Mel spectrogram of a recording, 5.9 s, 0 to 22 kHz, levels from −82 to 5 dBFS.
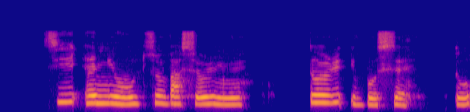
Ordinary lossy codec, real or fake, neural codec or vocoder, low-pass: none; fake; codec, 16 kHz, 4 kbps, FunCodec, trained on Chinese and English, 50 frames a second; none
